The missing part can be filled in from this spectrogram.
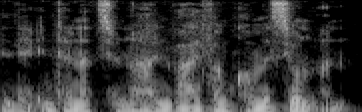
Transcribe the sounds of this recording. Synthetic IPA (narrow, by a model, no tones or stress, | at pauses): ʔɪndeːɐʔɪ̰ntʰɐnat͡sjonaːlənvaːlfaŋkʰɔmɪsjoːnʔa̰n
